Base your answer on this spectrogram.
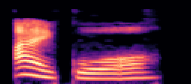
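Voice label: "爱国", Mandarin Chinese; chinese flashcards; hsk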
